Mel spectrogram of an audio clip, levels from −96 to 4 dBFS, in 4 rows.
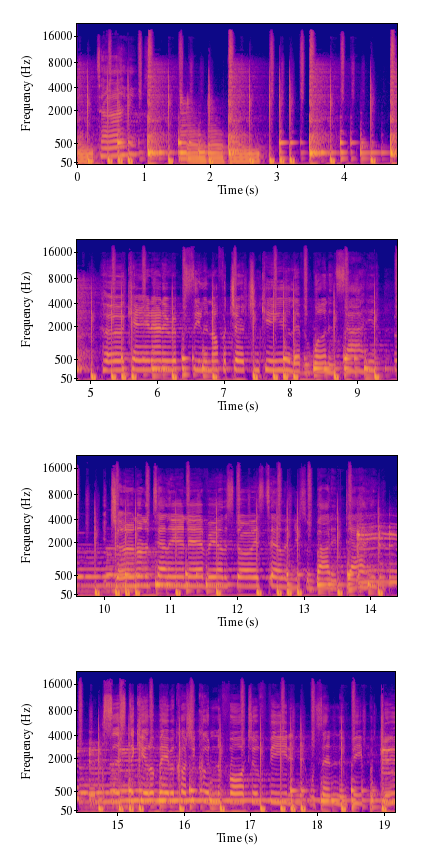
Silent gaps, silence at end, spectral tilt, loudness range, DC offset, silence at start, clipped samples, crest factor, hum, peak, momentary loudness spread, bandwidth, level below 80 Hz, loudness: none; 0 s; -5 dB/octave; 2 LU; 0.3%; 0 s; under 0.1%; 18 dB; none; -8 dBFS; 6 LU; 19 kHz; -34 dBFS; -25 LUFS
